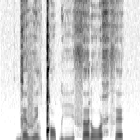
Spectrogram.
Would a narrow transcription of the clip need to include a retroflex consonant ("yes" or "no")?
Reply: no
